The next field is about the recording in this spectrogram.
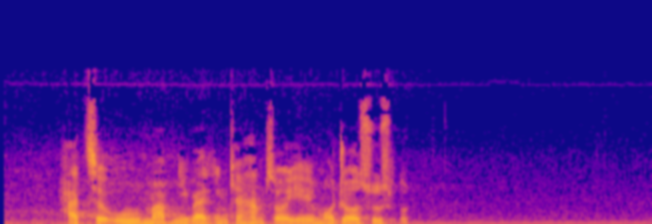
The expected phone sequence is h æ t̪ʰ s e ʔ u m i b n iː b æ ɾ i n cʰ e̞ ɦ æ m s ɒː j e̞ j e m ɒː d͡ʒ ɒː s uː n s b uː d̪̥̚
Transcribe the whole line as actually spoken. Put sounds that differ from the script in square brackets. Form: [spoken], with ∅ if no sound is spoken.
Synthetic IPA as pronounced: h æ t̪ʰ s e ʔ [uː] m [æ] b n iː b æ ɾ i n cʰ e̞ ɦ æ m s ɒː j e̞ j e m ɒː d͡ʒ ɒː s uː [∅] s b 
